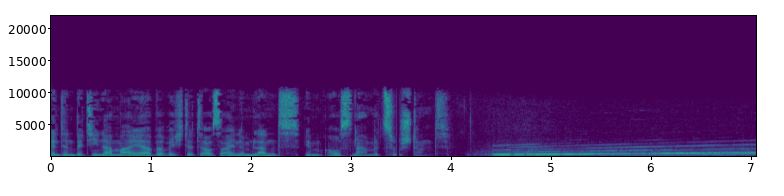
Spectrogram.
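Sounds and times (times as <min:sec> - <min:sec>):
speech: 0:00.0 - 0:04.0
air raid sirens wailing in Israel: 0:04.2 - 0:07.0.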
